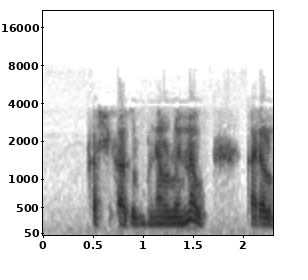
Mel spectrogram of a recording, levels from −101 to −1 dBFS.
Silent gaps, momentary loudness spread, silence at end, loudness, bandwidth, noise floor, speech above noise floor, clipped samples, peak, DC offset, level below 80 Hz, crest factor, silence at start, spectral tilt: none; 9 LU; 0 s; -21 LUFS; 4.7 kHz; -44 dBFS; 24 dB; under 0.1%; -6 dBFS; under 0.1%; -62 dBFS; 14 dB; 0.45 s; -8.5 dB/octave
